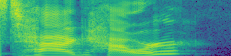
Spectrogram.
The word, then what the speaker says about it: Tag Heuer: It is Tag Heuer. – I think that's how it's pronounced. – H-A-U-E-R.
